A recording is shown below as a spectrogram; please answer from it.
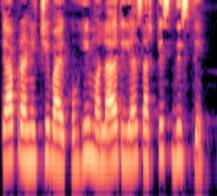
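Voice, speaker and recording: A woman's voice: a little high, little pitch movement, normal speed, warm tone, close to an everyday voice. A woman reading a heartbroken young man in denial. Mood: bewildered. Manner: pleading, bewildered.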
